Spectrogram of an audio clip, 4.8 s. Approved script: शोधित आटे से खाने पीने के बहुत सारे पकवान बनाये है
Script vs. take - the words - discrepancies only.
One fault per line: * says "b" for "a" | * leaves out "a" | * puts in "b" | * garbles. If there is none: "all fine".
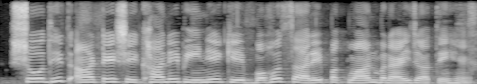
* puts in "जाते"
